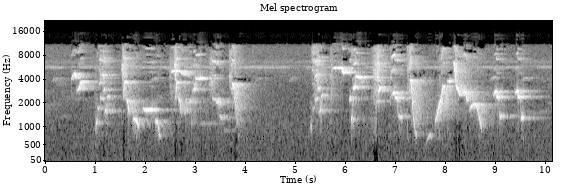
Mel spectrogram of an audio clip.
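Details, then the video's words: Samyong song meant as training for pet songbirds. Two long bursts of fast, jumbled whistles and steep falling sweeps, split by a silent pause of about a second and a half. "Suara Burung Samyong | Gacor"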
